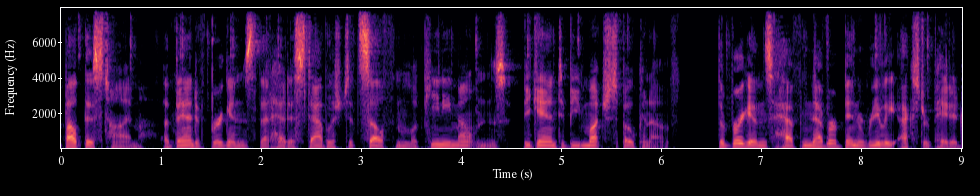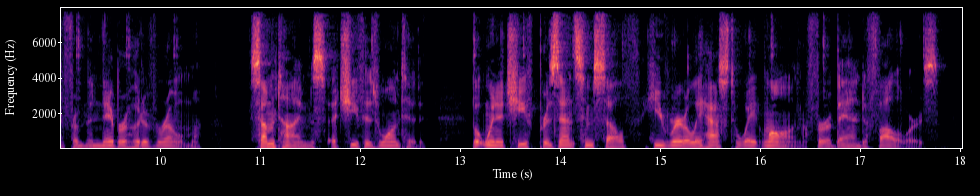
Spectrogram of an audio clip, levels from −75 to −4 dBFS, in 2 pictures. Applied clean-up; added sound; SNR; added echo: neural mask model Resemble Enhance denoiser.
